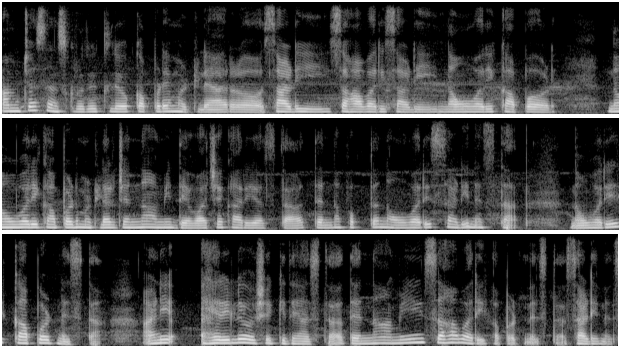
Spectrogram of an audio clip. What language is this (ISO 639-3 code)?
kok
